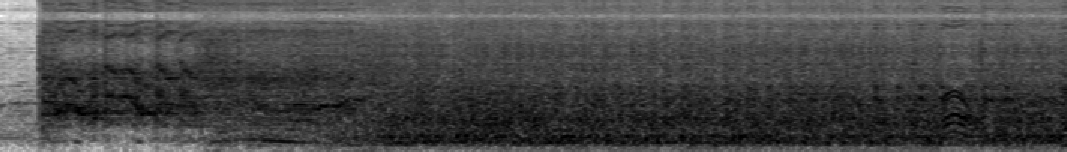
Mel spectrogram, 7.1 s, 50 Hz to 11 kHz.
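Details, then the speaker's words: 1983 Jaguar XJ6 4.2L after its cracked drive plate, which made a horrible clattering, was replaced and the gearbox refitted. It starts straight into a steady, even idle with no clatter: normal start and idle. "sounds better than it did. Don't you see anything under here? It doesn't have that horrible clattering noise anymore."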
